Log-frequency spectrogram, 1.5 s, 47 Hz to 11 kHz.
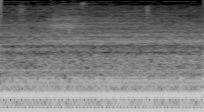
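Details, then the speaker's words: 2015 BMW 335i with key on and the blower running, over a complaint of an excessively loud blower. A loud, steady low drone with a slight throb comes from the dash, which also vibrates; the mechanic suspects something inside the blower motor, which is accessed from the passenger side and replaced. "you can hear that and then you can fill the dash vibrate to as well so but again I'm suspecting there's something in the blower motor"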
